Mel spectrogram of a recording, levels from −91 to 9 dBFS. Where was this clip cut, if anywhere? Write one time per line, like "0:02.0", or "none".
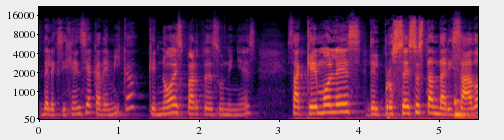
0:04.1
